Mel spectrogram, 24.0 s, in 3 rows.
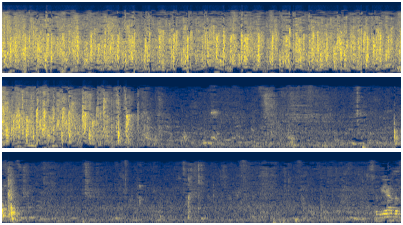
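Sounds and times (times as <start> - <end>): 
church audience clapping to welcome a pastor: 0.0 - 11.1.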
